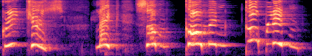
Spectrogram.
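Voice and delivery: very high, loud indignant squeak; Winky, scolding. A narrator's reading. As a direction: rant shrilly as a scandalised little elf. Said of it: "muffled squeak".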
